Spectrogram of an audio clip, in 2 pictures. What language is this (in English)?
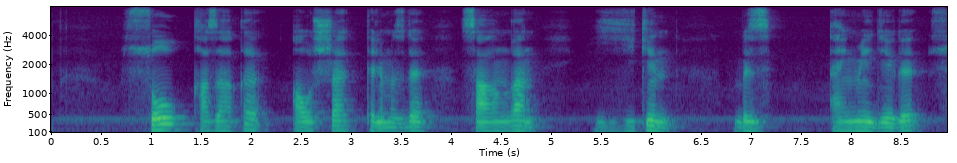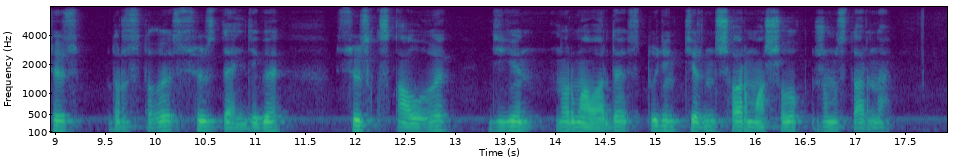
Kazakh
